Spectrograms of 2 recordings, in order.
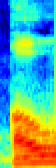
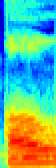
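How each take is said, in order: No difference in how they are said.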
